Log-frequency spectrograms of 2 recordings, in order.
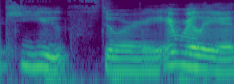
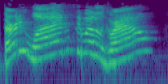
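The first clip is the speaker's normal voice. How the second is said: incredulous; 9 semitones higher, 3 dB louder than usual. Real, not acted. Outraged at sleeping on ground.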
